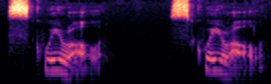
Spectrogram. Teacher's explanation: the stress is on the first syllable so it is squirrel squirrel for example I saw a squirrel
